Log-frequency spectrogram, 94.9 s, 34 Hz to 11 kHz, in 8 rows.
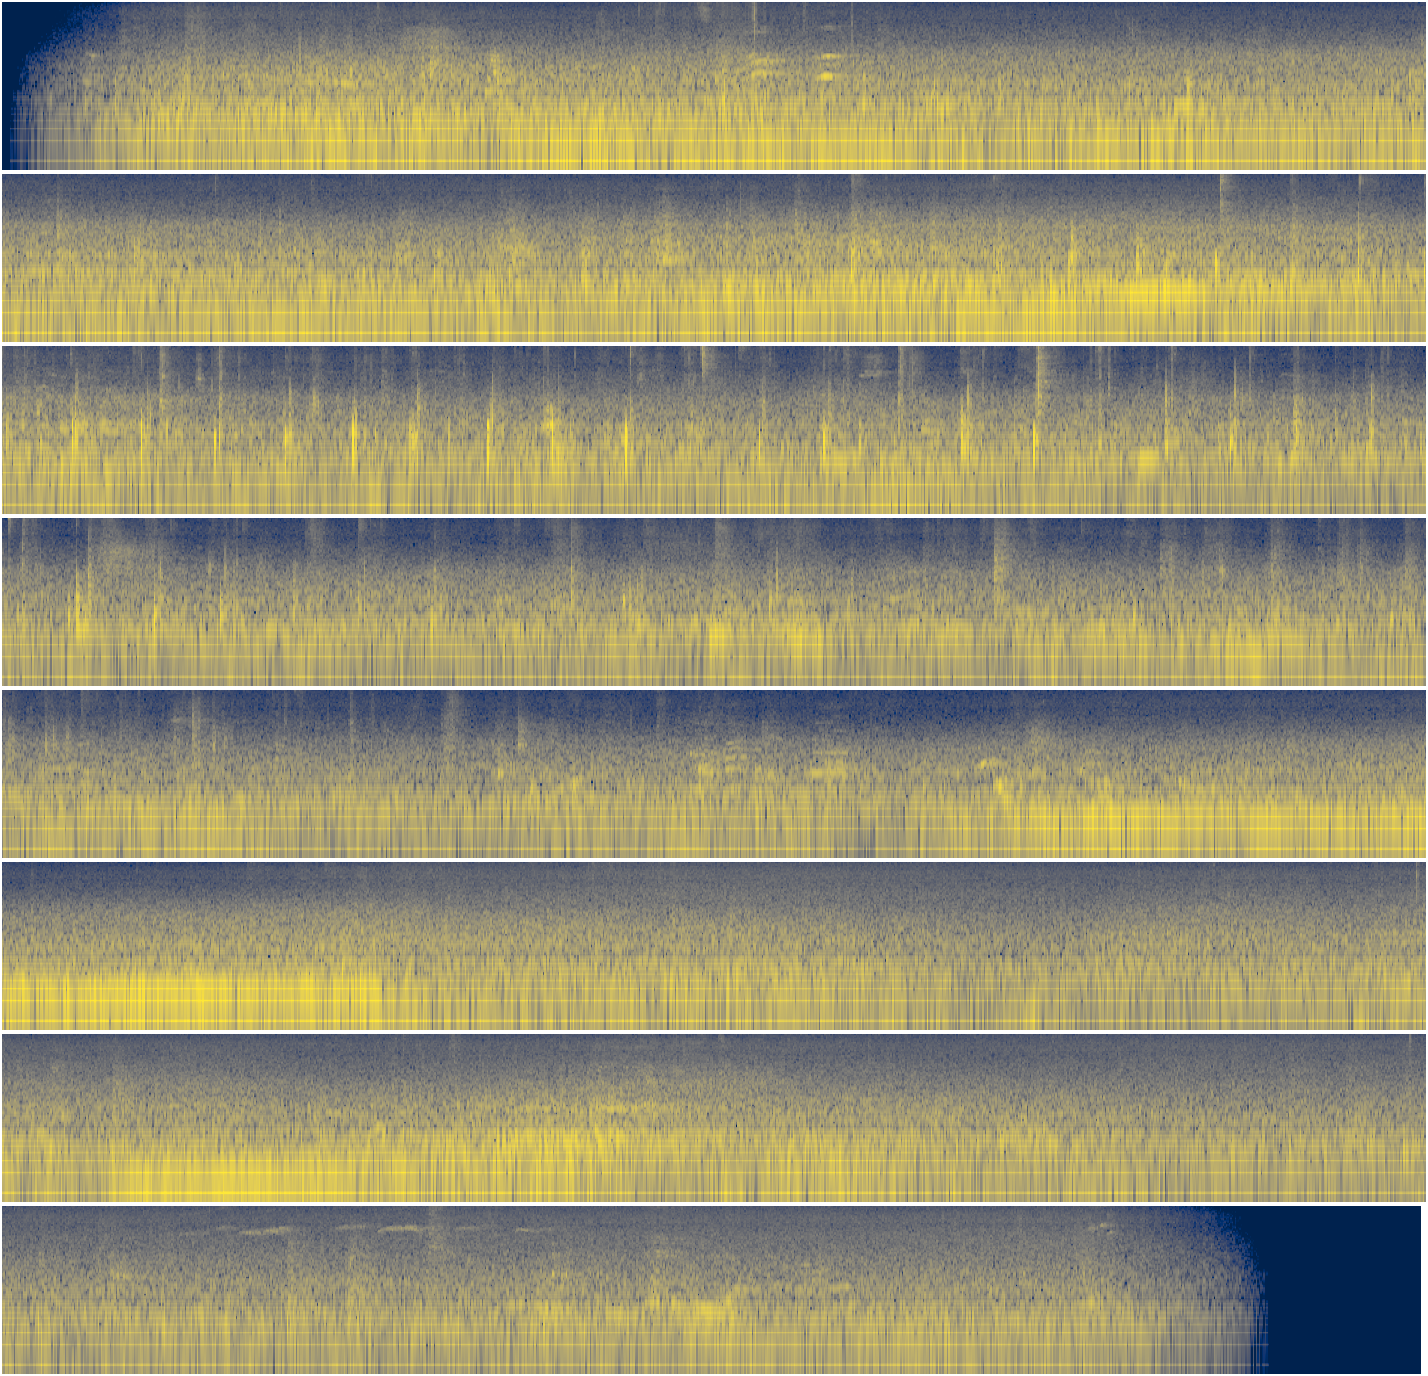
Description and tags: Pikkukaupunki, jalankulkijoita / Small town, Porvoo, 1990s, pedestrians, footsteps, talking, hum of voices, distant traffic
Porvoo, 1990-luku. Kävelykatu, jalankulkijoita, askeleita ja sorinaa. Kauempana paikoin liikennettä.
Paikka/Place: Suomi / Finland / Porvoo
Aika/Date: 04.07.1995
Yleisradio, Footsteps, Town, Soundfx, Suomi, Field-Recording, PIkkukaupunki, People, Yle, Finland, Ihmiset, Small-town, Street, Askeleet, Steps, Tehosteet, Katu, Finnish-Broadcasting-Company, Kaupunki, Sorina, Talk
